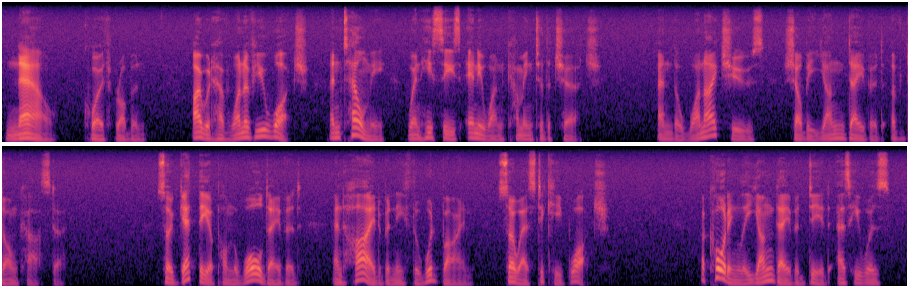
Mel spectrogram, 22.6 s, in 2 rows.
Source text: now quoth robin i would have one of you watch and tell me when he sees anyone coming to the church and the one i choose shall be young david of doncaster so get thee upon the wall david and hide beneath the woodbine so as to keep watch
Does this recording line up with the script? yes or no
no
